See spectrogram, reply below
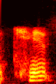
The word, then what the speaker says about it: can't: 好，我们要学的是 I can't believe how lucky I am。然后我们今天顺便聊一下 can't 的发音，我们要聊的是这个美式的发音，英式发音是 can't，然后这个 can't 的这个音呢，有的学生喜欢用一个 on 的音， on 不太对，可以用一个前鼻音 can't。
